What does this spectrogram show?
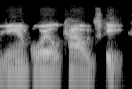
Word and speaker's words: Yamiolkowski: stuck yes i agree your name is a mouthful it's 12 letters but you know the way you said it it breaks down into four very distinct syllables that are very you know easily recognized you know yam oil cow and ski oh i do that's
